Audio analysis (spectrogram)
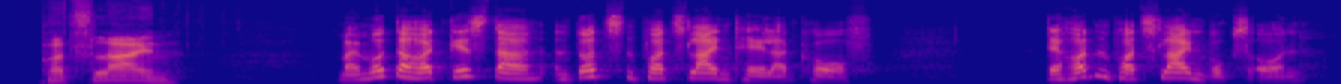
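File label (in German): "pordslain", Wittlicher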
